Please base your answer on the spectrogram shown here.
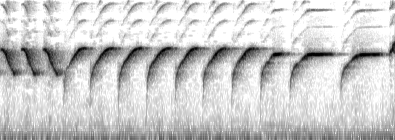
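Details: Atlantic canary singing a steady series of bright, rising upswept whistles, about two to three a second, followed by a few flatter, higher notes; a clean recording with no other sounds.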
